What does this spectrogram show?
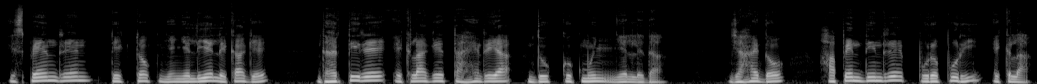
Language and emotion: Santali, fearful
